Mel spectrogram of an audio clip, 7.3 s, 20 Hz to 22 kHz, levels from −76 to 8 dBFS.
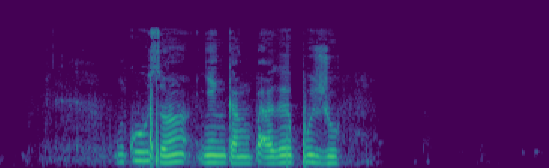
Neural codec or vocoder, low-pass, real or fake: none; 10.8 kHz; real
